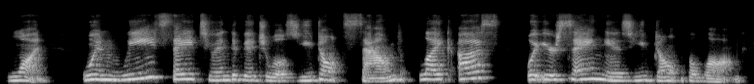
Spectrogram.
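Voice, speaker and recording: A woman from the American South speaking with a measured, earnest manner and frequent ums, her Southern accent mostly hidden. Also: mid-range voice, a bit bright, poor audio. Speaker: speaker on workplace diversity. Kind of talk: talk with personal stories.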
